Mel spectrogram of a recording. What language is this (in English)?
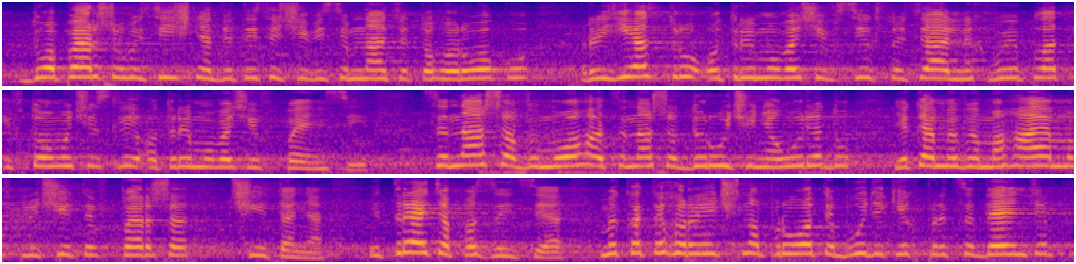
Ukrainian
